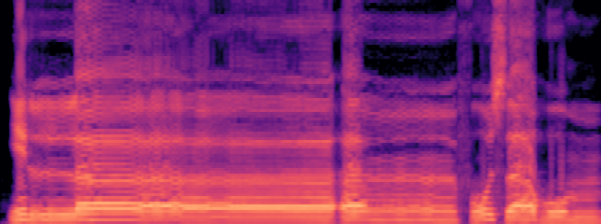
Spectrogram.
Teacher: yaitu ditandai dengan nun sukun bertemu dengan Fa cara membacanya yaitu nunnya disamarkan kepada huruf Fa seperti itu sambil ditahan gunahnya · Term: ikhfa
